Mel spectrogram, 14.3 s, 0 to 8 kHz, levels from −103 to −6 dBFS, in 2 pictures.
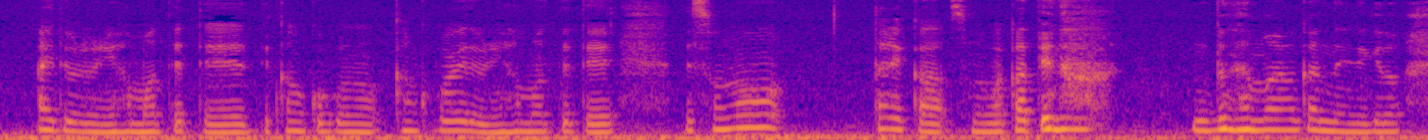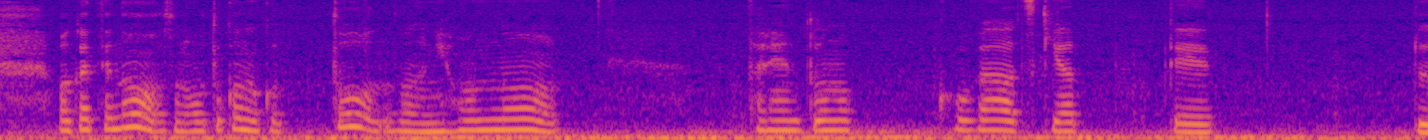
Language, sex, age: Japanese, female, 20-39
